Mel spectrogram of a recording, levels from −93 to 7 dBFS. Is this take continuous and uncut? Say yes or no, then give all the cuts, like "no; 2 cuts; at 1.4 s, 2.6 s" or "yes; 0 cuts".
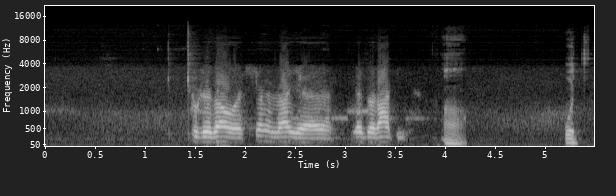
no; 1 cut; at 3.0 s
